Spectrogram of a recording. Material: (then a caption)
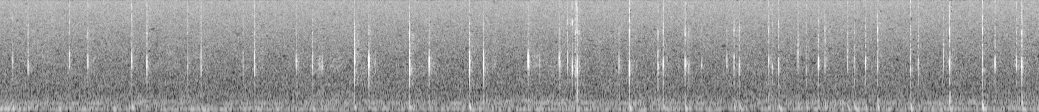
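Paper. Long fingernails tap rapidly and irregularly on the front of a small heart-shaped paper mini notepad with a kitten print. Each tap is a short, dry, bright click with almost no ring, over a steady low hum throughout.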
